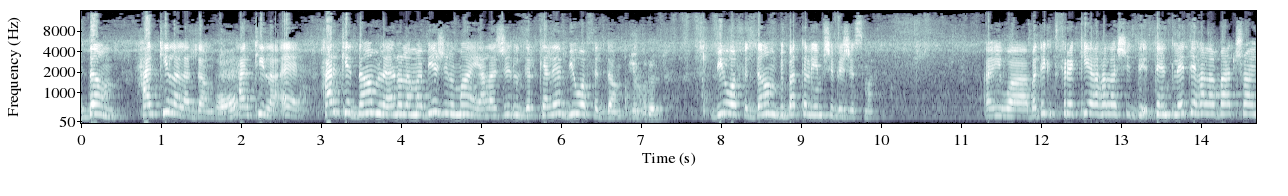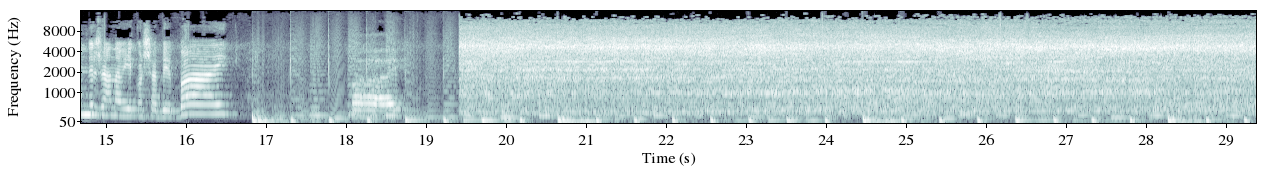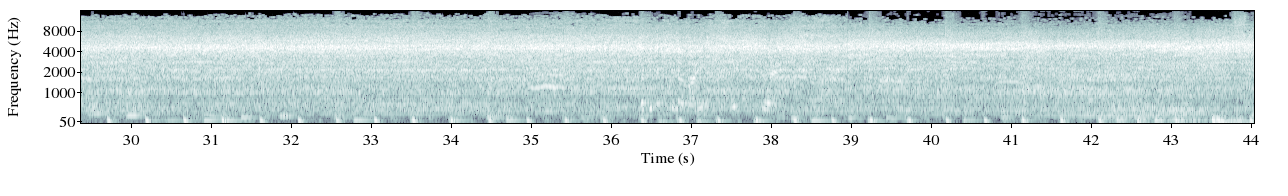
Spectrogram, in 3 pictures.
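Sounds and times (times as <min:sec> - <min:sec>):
hair dryer running: 0:19.4 - 0:44.0.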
